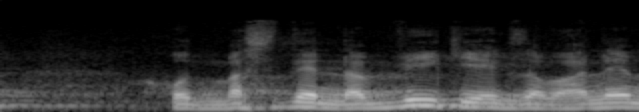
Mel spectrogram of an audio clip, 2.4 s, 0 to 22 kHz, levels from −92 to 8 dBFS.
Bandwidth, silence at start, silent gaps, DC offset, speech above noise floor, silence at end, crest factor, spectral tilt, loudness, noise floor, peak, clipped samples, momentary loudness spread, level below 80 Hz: 9.2 kHz; 0 s; none; under 0.1%; 27 dB; 0 s; 18 dB; -8.5 dB/octave; -27 LUFS; -53 dBFS; -10 dBFS; under 0.1%; 8 LU; -68 dBFS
